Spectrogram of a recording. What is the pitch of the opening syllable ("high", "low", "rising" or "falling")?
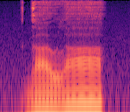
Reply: low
